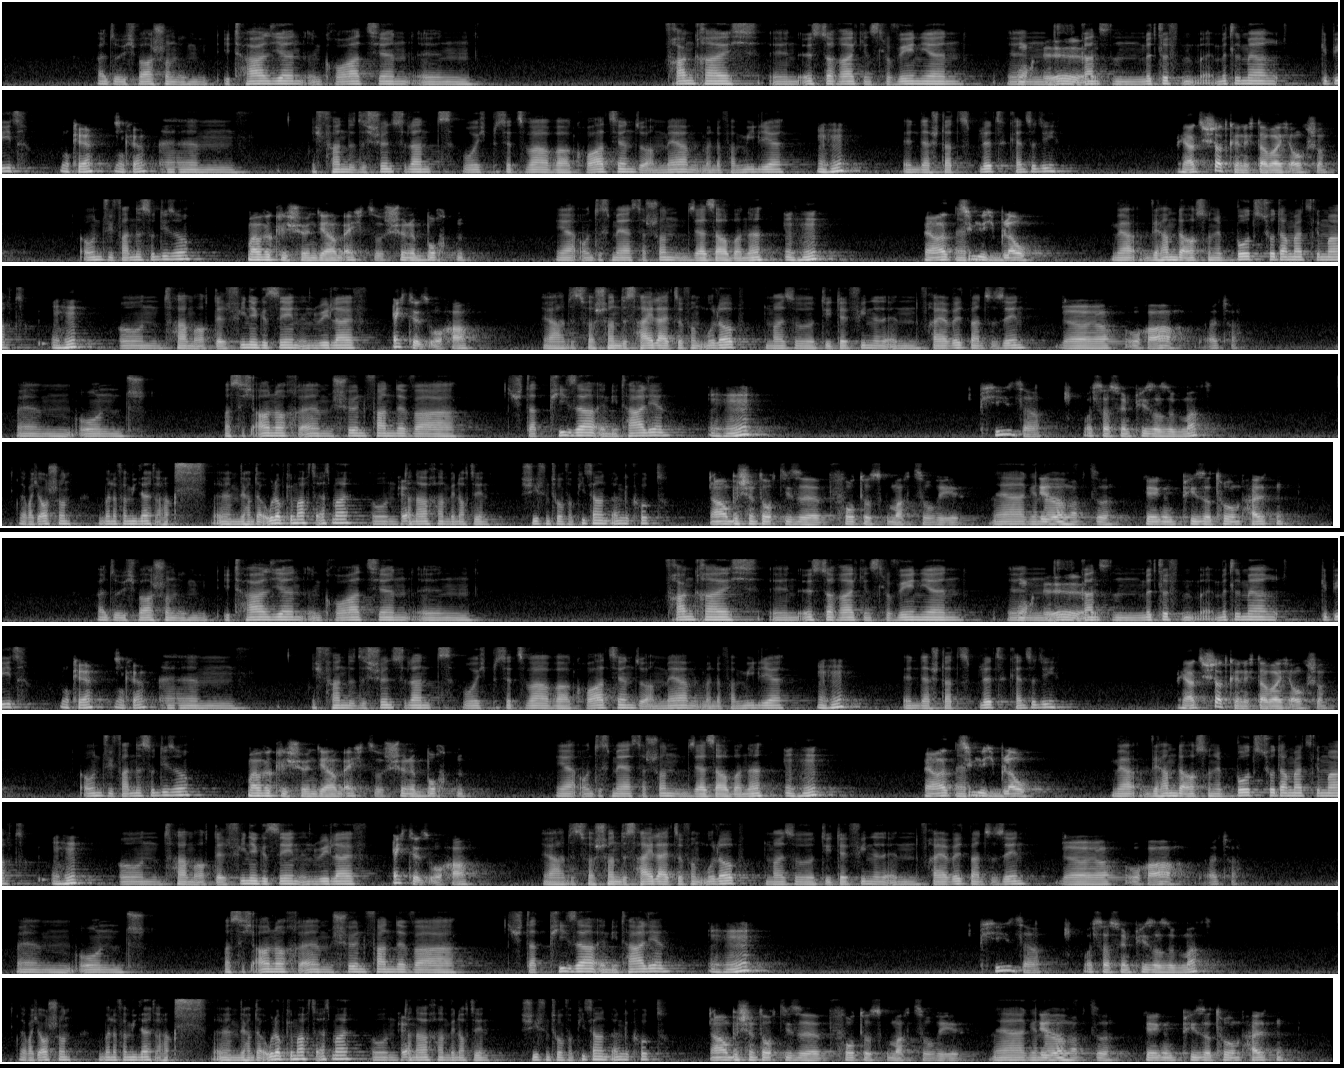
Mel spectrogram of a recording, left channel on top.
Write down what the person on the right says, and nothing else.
also ich war schon in Italien, in Kroatien, in Frankreich, in Österreich, in Slowenien, in
diesem ganzen Mittel Mittelmeergebiet.
Ähm, ich fand das schönste Land, wo ich bis jetzt war, war Kroatien, so am Meer mit meiner Familie
in der Stadt Split. Kennst du die?
Und wie fandest du die so?
Ja, und das Meer ist da schon sehr sauber, ne?
Ähm,
ja, wir haben da auch so eine Bootstour damals gemacht
und haben auch Delfine gesehen in Real Life.
Ja, das war schon das Highlight so vom Urlaub, mal so die Delfine in freier Wildbahn zu sehen.
Ähm, und was ich auch noch ähm, schön fand, war die Stadt Pisa in Italien.
Da war ich auch schon mit meiner Familie. Da, ähm, wir haben da Urlaub gemacht erstmal und
danach haben wir noch den schiefen Turm von Pisa angeguckt.
Ja, genau.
